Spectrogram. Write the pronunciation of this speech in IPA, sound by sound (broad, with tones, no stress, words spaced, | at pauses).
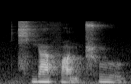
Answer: t͡ɕʰjä˥˩fɑ̰˨˩ŋʈ͡ʂʰu˥˩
